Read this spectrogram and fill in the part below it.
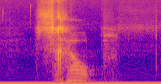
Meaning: shell (e.g. of a mollusk)
- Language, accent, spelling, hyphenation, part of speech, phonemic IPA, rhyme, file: Dutch, Netherlands, schelp, schelp, noun, /sxɛlp/, -ɛlp, Nl-schelp.ogg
